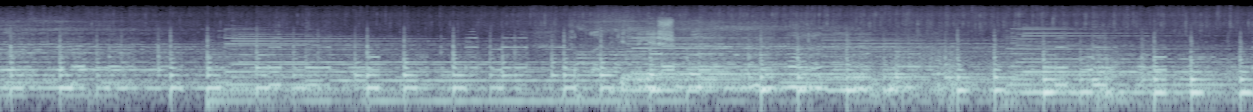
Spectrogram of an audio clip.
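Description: Steady rain patters continuously throughout, blended with a soft sustained musical backdrop of held tones and gentle melody, with no one speaking.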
